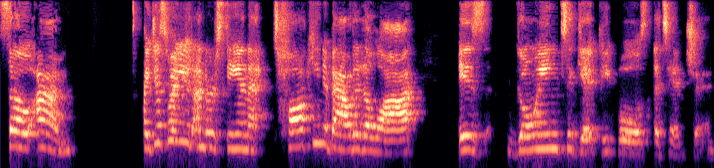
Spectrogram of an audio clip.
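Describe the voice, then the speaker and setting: Loud and high-pitched, a woman talks at a moderate pace with lively intonation. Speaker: network marketing team leader. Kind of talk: motivational team call. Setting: video call.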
